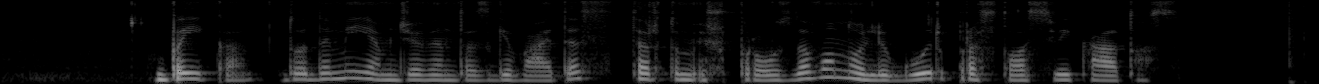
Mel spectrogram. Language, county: Lithuanian, Vilnius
